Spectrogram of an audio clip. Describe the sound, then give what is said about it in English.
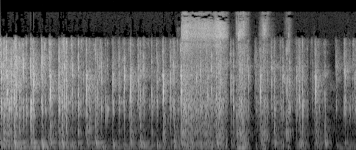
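Rapid typing on a computer keyboard, a dense, continuous clatter of key clicks with no pauses and no voices. “Give me a little sample of that keyboard magic.”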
